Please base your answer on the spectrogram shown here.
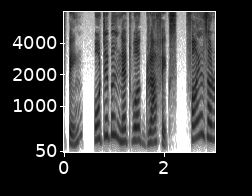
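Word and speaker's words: PNG: the largest file size पीएनजी pronounced S पिंग portable network graphics files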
